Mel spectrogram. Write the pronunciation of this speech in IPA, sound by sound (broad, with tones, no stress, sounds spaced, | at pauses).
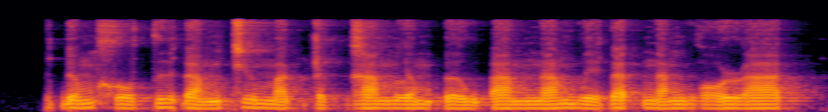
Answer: ɗ ə˧˥ m x o˨˩˦ t̪ ɨ˧˥ ɗ a˨˩˦ m c ɨ˧ m a˨˩ k̚ ʈ ə˨˩ k̚ ɣ a˧ m l ə˧ m ʔ əː˨˩ w ʔ a˧ m n a˧˥ m w e˨˩˨ ɗ a˦˥ t̚ n a˧˥ ŋ w ɔ˧˥ ɹ a˦˥ t̚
